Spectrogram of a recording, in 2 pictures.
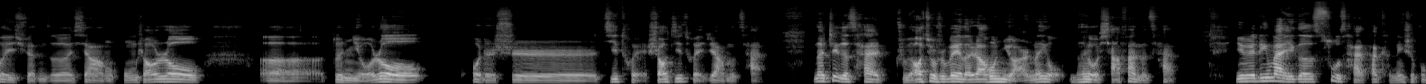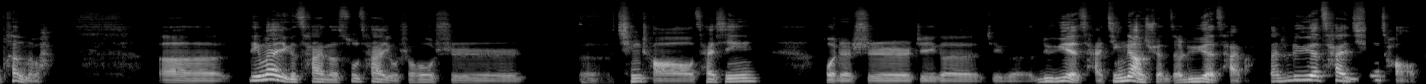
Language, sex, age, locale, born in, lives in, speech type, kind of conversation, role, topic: Chinese, male, 45-49, zh-CN, China, United States, conversation, advice, user, 我担心饮食不够健康，想学会做更健康的饭菜，该怎么开始？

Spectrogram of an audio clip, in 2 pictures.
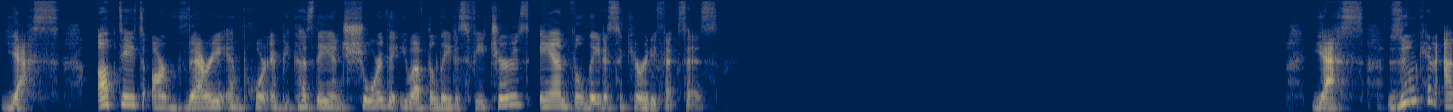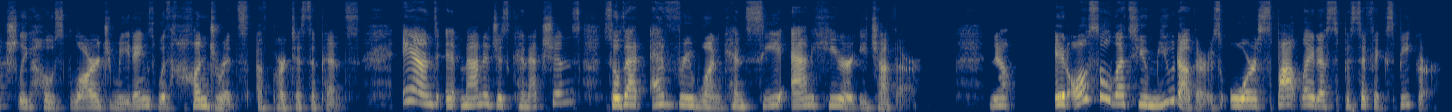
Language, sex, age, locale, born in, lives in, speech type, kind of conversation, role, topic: English, female, 50-54, en-US, United States, United States, read, expert-assistant, expert, How do online video conferencing tools like Zoom work?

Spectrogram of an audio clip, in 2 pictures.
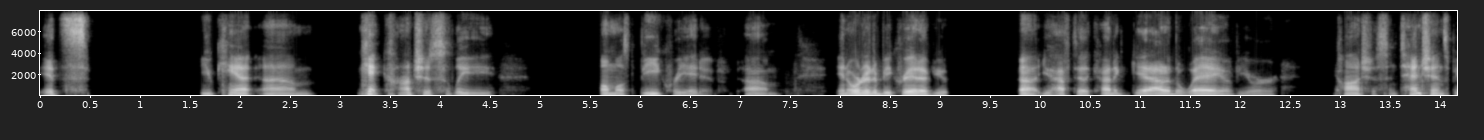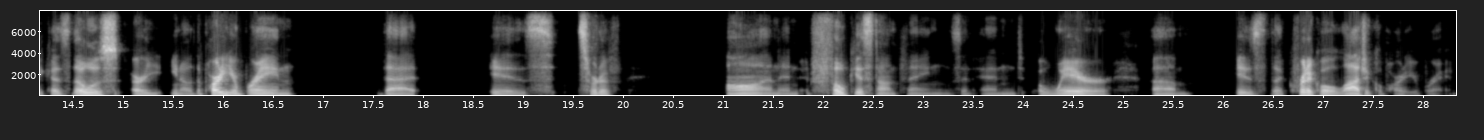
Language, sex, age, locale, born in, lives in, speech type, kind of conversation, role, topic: English, male, 40-44, en-US, United States, United States, conversation, podcast, guest, How can learning from mistakes shape your creative journey?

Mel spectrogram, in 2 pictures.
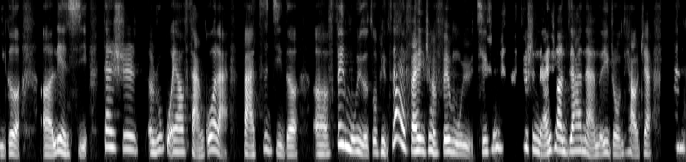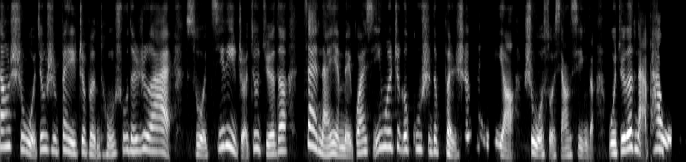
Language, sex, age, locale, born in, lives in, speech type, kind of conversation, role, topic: Chinese, female, 30-34, zh-CN, China, United States, conversation, podcast, guest, 有哪本童书陪你最多年？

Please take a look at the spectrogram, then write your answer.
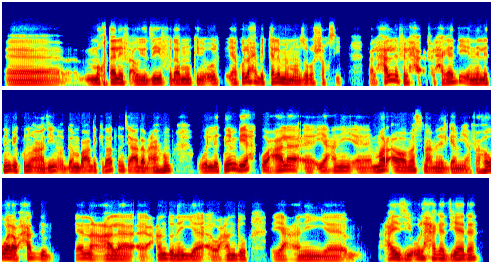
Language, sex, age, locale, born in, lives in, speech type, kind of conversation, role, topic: Arabic, male, 20-24, ar-EG, Egypt, Italy, conversation, advice, advisor, إزاي أقدر أحل نزاع بين إخواتي بطريقة عادلة وهادية؟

